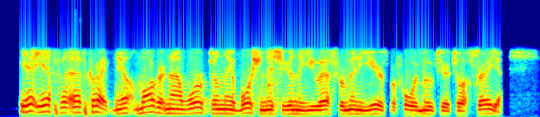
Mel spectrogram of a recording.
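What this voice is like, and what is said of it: American accent. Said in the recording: “your American accent”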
